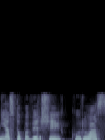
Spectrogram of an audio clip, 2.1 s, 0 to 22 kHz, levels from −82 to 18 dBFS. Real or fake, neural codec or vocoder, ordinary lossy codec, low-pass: real; none; AAC, 64 kbps; 7.2 kHz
